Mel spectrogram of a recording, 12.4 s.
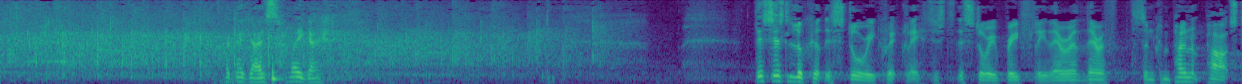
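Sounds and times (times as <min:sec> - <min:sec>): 
audience applauding: 0:00.0 - 0:06.3
speech: 0:02.2 - 0:03.4, 0:07.6 - 0:12.4.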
